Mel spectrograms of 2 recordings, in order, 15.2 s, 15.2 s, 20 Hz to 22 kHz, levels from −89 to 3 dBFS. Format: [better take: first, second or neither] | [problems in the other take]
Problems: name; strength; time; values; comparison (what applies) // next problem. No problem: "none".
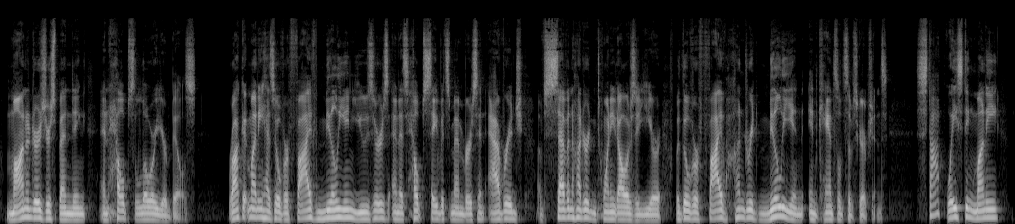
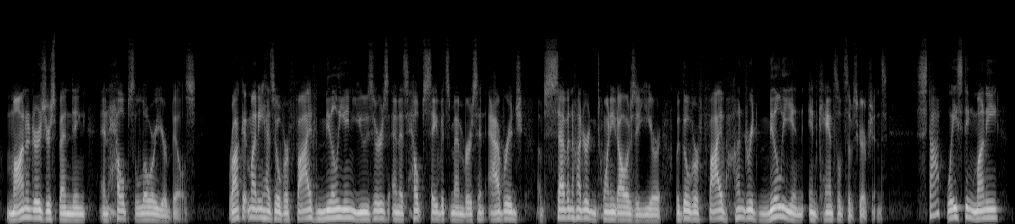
first | muffled; slightly; fading above 2.5 kHz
